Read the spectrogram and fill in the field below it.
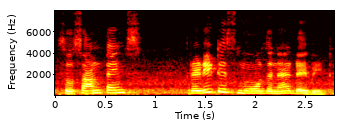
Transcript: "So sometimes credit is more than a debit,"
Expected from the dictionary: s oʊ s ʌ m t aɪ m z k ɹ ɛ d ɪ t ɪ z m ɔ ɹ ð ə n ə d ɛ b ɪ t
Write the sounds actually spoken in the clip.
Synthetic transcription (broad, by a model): s oʊ s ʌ m t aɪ m s k ɹ ɛ d ɪ t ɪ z m ɔ ɹ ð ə n ə d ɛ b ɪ t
